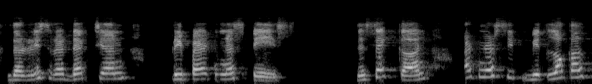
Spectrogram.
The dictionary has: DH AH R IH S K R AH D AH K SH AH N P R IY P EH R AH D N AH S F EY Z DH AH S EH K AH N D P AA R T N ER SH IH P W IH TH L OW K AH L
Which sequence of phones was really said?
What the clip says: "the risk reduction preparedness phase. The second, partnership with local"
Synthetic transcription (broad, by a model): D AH R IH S R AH D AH K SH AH N P R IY P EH R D N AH S P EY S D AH S EH K AH N D P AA R T N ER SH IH P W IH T L OW K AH L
